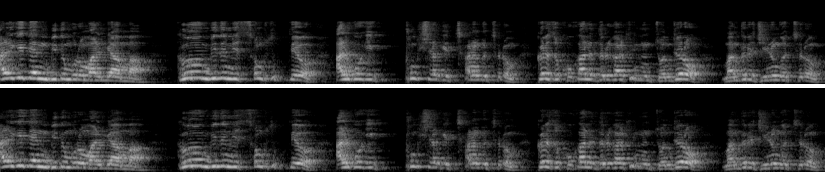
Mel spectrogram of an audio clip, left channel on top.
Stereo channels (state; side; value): normal; both; correlation 0.47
